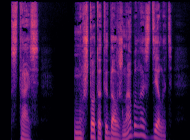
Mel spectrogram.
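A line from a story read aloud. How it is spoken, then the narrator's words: Gentle. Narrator (Russian): мягко сказал Ваня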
